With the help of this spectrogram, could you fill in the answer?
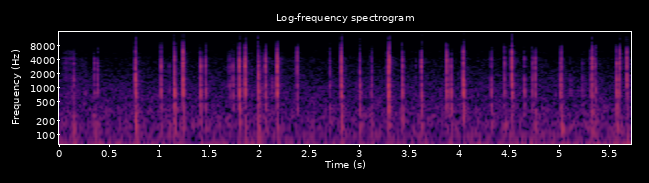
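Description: Painted fingernails tap and scratch the top edge and front cover of a hollow blue plastic PS4 game case. About 30 quiet, sharp clicks land in an irregular patter, each bright and dry with almost no ring.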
